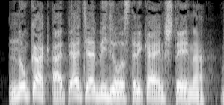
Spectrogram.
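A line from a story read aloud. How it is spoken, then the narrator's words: Shouted out. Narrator (Russian): выкрикнул один из них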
